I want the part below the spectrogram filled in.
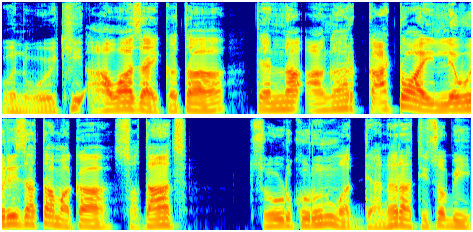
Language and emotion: Goan Konkani, fearful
